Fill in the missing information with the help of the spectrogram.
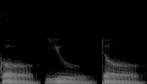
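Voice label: "koyuto", concatenated syllables; Affixing experiment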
